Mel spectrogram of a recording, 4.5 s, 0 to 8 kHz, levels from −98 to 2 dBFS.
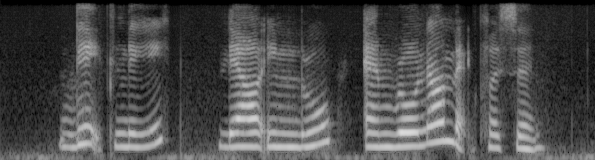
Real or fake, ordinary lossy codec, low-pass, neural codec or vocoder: fake; none; 7.2 kHz; codec, 16 kHz, 1 kbps, X-Codec, HuBERT features, trained on balanced general audio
